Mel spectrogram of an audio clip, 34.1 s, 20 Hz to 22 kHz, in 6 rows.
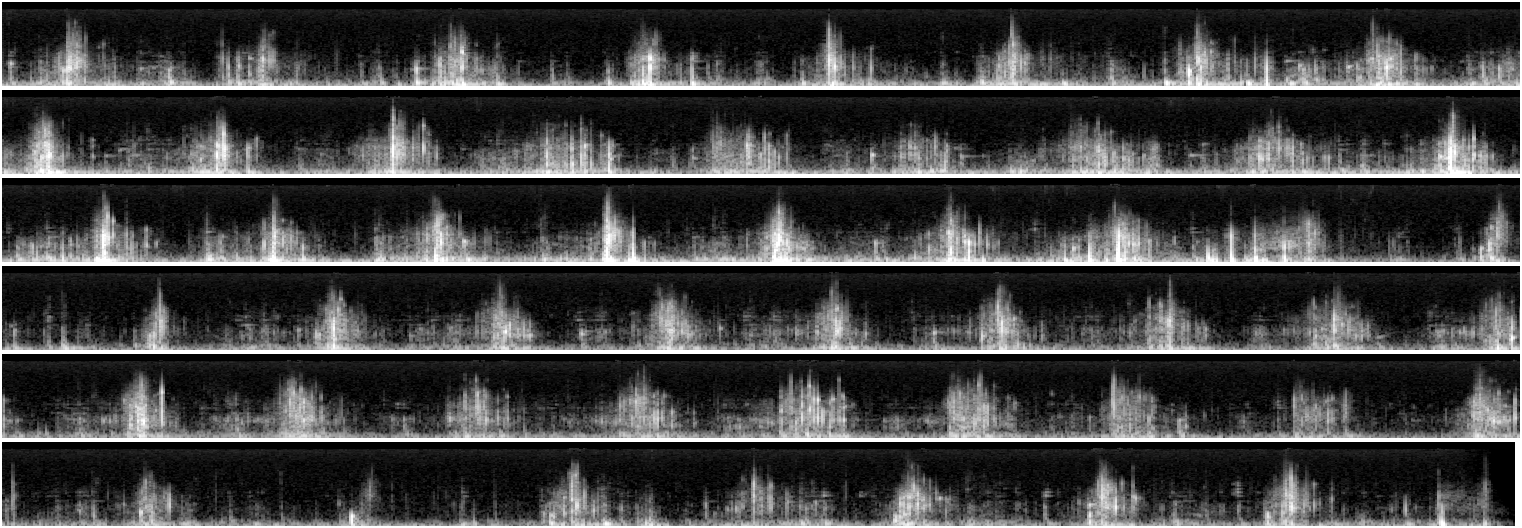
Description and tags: carefully shaking hollowed out pumpkin, filled with water; recorded with a Zoom H2 to Mac/HD
halloween, pumpkin, processed, recording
